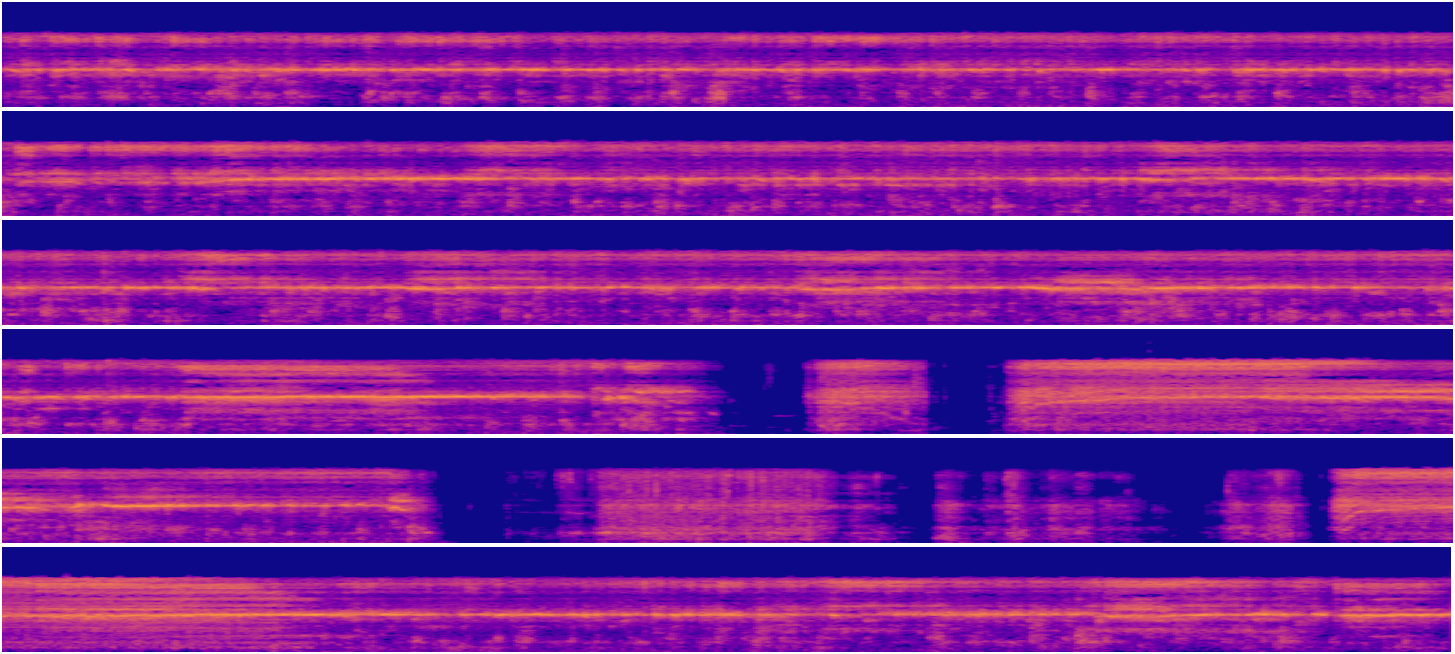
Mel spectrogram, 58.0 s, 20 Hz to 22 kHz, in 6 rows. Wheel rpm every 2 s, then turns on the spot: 230, 230, 230, 230, 230, 220, 230, 230, 230, 230, 230, 230, 230, 230, 230, 230, 120, 50, 210, 220, 130, 20, 20, 70, 220, 230, 230, 230, 230.
40-46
